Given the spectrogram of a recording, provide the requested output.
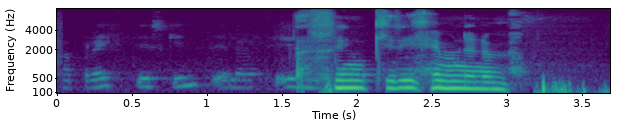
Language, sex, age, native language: Icelandic, female, 40-49, Icelandic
